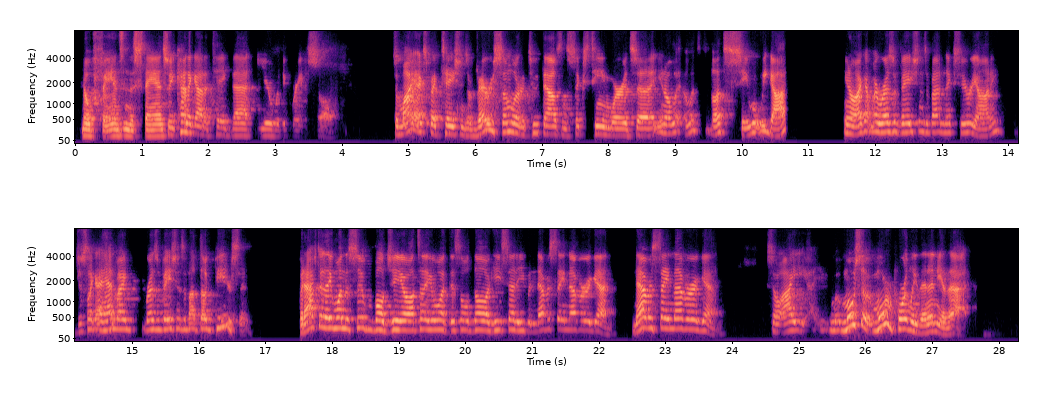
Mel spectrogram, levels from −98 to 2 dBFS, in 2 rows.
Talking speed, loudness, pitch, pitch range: 200 wpm, -21 LUFS, 200 Hz, 140-220 Hz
